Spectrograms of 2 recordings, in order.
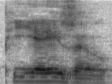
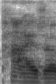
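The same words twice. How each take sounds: First: It is said as pee, then ay, then zo. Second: It is said without an 'ay' sound after 'pee'. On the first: The speaker calls it right. "P, like you get a P. A, like you're from Canada. Then Zo. That's how you pronounce it" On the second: The speaker calls it wrong. "It's not Piezo or anything"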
